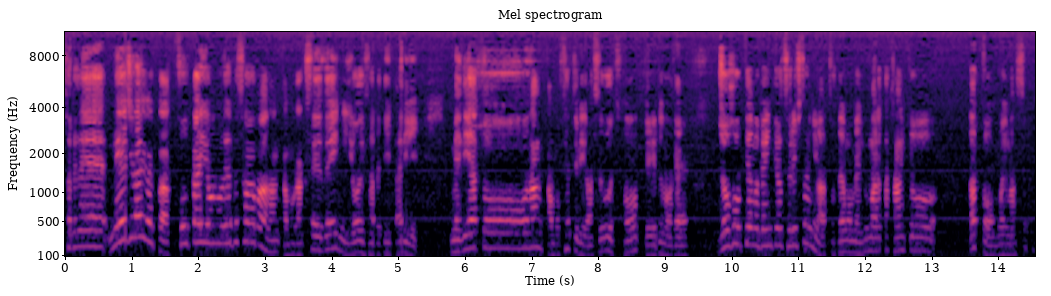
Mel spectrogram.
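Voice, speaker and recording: At a moderate pace, a man with a fairly high pitch speaks with very wide pitch swings and big swings in loudness. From Niigata, Nagaoka. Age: 20s. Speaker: university student. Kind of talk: presentation. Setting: voice-only recording. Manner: halting.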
